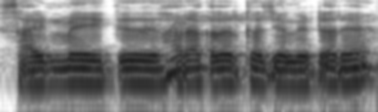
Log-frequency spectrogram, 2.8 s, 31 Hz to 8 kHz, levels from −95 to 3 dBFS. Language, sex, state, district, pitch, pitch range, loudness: Hindi, male, Uttar Pradesh, Muzaffarnagar, 130 Hz, 125-135 Hz, -12 LUFS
